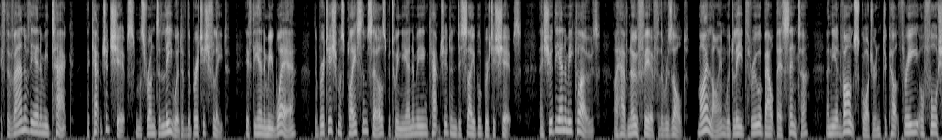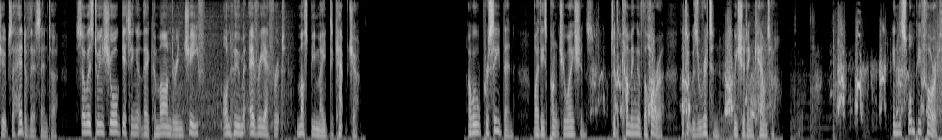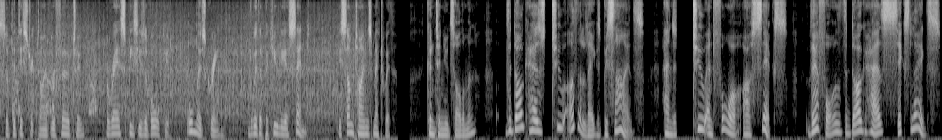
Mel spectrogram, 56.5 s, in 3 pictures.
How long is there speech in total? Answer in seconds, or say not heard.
52 s.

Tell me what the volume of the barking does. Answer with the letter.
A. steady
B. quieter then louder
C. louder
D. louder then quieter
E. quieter
E.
